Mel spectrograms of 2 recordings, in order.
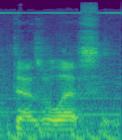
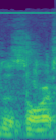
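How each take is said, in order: First: The name is said with an L sound. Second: The name is said with an R sound. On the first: This is how the current game pronounces it. "In this, it's pronounced uh, Dazolus" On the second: This is how an older game pronounced it. "I always call it Dazorus because I, I was big in uh, Phantasy Star one"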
